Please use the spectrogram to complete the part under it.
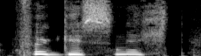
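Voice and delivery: put-on high old woman, kindly; old grandma voice. A narrator's reading. Grandma Georgina comforts Charlie in a high old voice. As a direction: pitch up into a granny voice.

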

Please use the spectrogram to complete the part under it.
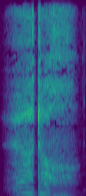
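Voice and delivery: breathy hush, very soft; grandmother's urgent whisper; grandma whispering. Acted. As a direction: shush the room like a careful grandma. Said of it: "flüsterte die Oma".

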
